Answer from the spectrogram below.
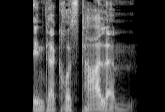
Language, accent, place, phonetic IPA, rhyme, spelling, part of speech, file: German, Germany, Berlin, [ɪntɐkʁʊsˈtaːləm], -aːləm, interkrustalem, adjective, De-interkrustalem.ogg
- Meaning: strong dative masculine/neuter singular of interkrustal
